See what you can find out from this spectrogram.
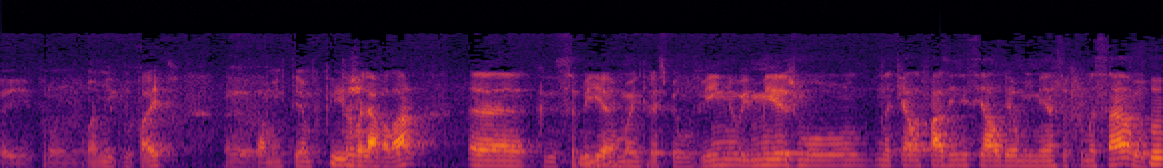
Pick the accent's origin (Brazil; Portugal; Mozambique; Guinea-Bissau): Portugal; Ericeira, Lisbon; da hotelaria voltei para a Ericeira, que é a zona de onde eu sou, ali da volta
